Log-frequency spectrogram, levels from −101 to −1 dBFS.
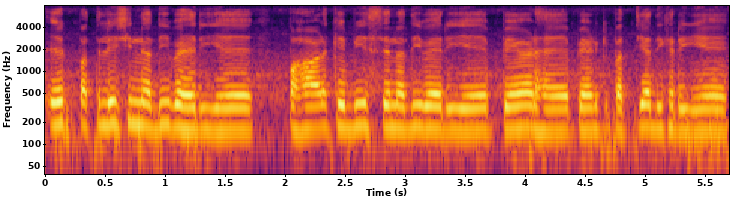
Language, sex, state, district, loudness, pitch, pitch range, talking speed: Hindi, male, Uttarakhand, Uttarkashi, -13 LUFS, 165 Hz, 155-175 Hz, 240 wpm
